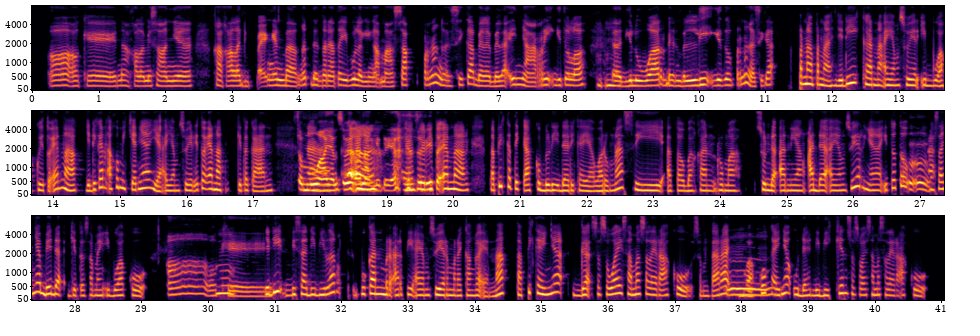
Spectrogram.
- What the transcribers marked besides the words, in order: other background noise; chuckle; tapping; tsk
- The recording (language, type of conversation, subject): Indonesian, podcast, Apa tradisi makanan yang selalu ada di rumahmu saat Lebaran atau Natal?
